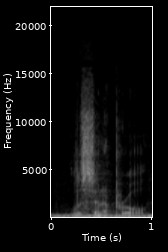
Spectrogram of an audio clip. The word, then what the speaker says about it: lisinopril: I don't want to keep pronouncing it wrong. Lisinopril.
